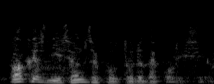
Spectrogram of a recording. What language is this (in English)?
Catalan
